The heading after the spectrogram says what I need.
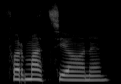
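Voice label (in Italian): "formatzione", lingua sarda, female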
